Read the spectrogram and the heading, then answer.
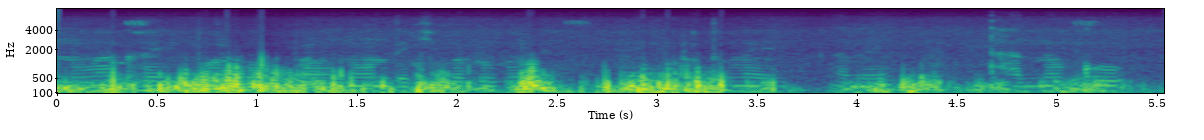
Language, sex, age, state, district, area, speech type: Odia, male, 18-30, Odisha, Koraput, urban, spontaneous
